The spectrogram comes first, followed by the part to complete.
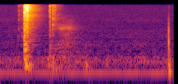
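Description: A sharp clack of metal set down on a wooden workbench about a third of a second in, followed by a lighter knock and a faint tap.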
